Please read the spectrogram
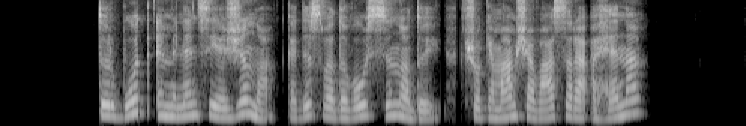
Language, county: Lithuanian, Šiauliai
